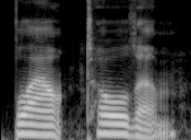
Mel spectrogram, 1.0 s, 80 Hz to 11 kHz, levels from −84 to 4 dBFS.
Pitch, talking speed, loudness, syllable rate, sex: 170 Hz, 190 wpm, -17 LUFS, 3.7 syllables/s, female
